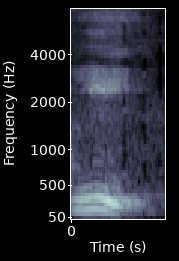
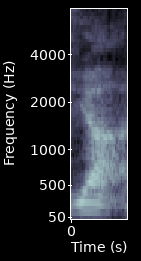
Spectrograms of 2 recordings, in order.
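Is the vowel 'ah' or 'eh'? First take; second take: eh; ah. First: The vowel sounds like 'eh'. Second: The vowel sounds like 'ah'. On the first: The speaker calls it wrong. "not Ye" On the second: The speaker calls it right. "without question pronounced as Yah"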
